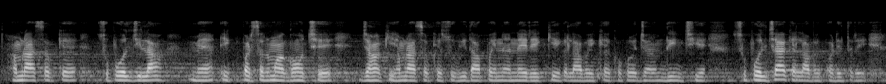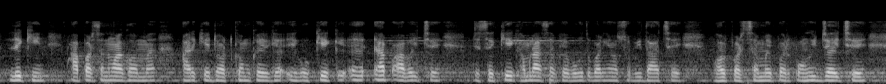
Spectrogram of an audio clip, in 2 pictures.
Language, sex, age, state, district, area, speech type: Maithili, female, 30-45, Bihar, Supaul, urban, spontaneous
